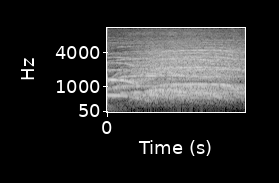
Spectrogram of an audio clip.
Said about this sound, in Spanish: A ver, todo el indiferente grite amén. Ah, no hay ni uno. Gloria a Dios, qué bueno. Todo el agradecido grite amén.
